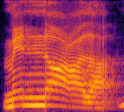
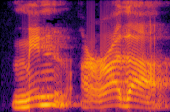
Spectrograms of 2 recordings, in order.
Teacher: من عذاب، نا کی جو آواز آ رہی ہے نا، یہ نہیں آنی چاہیے. نون کے اوپر آواز جم جائے، ٹھیک ہے، اور لوٹنی نہیں چاہیے، لوٹے گی تو کلکلا ہو جائے گا.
